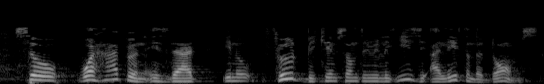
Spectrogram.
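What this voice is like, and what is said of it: Non-native English accent. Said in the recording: “I didn't grow up speaking English all the time ... Even right now, they say I have an accent.”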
